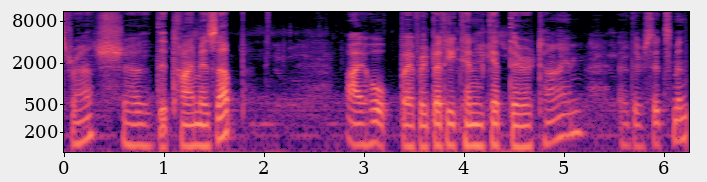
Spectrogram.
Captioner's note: speaking French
